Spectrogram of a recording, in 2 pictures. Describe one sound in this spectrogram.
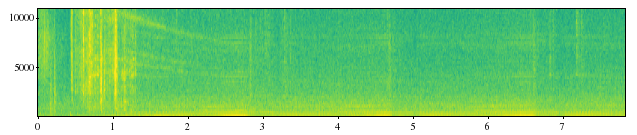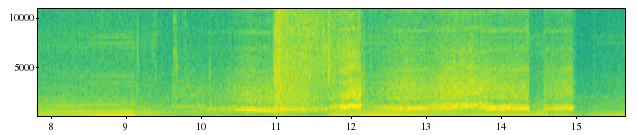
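A car engine revs up and down repeatedly while accelerating.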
